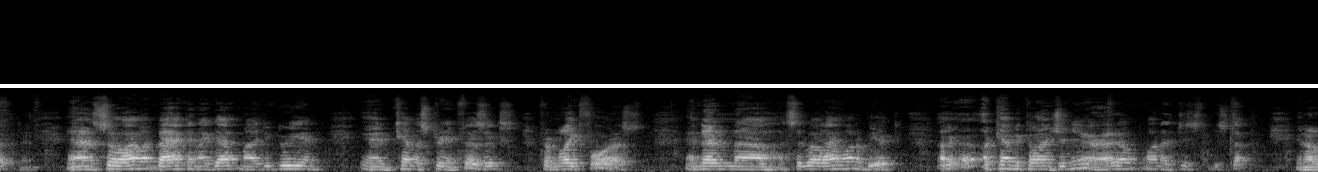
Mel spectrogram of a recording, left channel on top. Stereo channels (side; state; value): left; silent; digital silence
